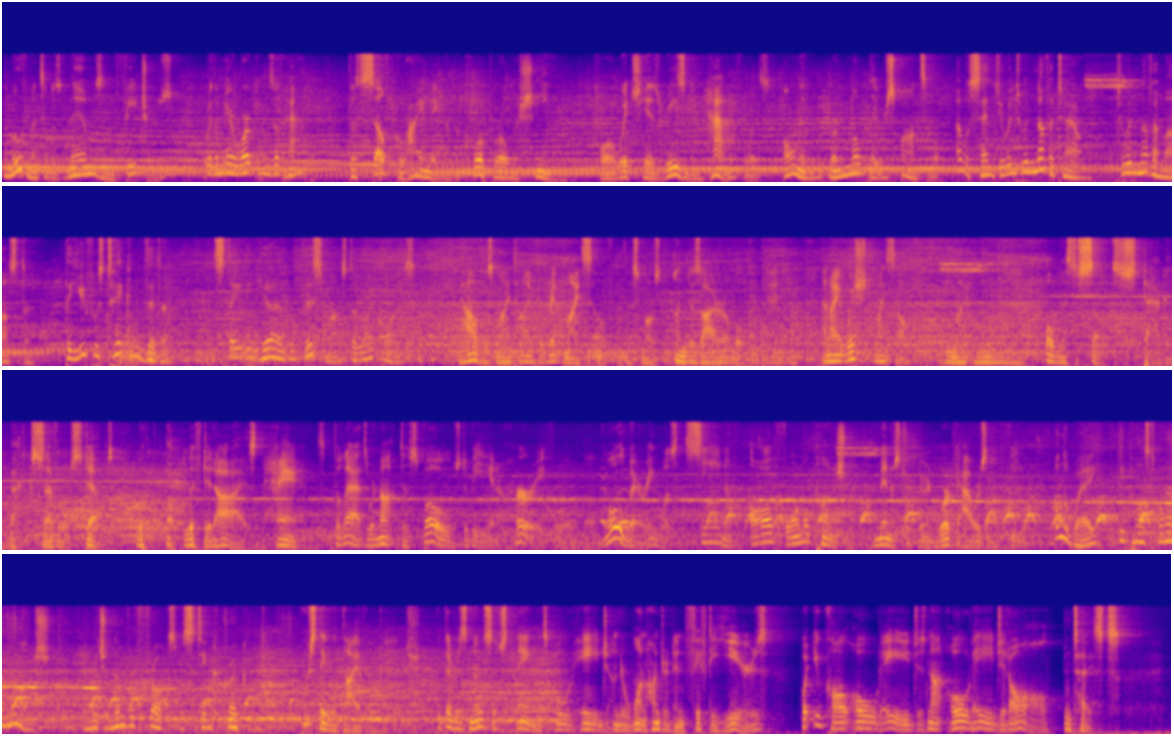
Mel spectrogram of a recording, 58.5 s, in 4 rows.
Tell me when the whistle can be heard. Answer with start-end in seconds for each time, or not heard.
13.5-14.2, 26.3-27.4, 39.6-40.8.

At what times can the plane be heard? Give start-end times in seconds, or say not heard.
0.0-50.9.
